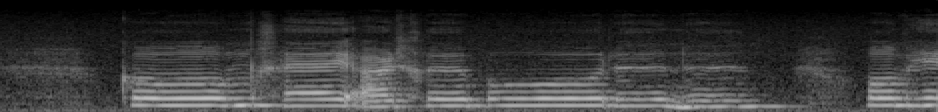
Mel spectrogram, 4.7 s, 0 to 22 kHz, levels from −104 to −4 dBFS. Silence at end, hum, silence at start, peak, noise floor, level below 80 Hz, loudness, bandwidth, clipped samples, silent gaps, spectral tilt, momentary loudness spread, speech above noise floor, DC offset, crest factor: 0 s; none; 0.2 s; -24 dBFS; -62 dBFS; -70 dBFS; -38 LUFS; 11 kHz; under 0.1%; none; -7 dB/octave; 11 LU; 25 dB; under 0.1%; 12 dB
